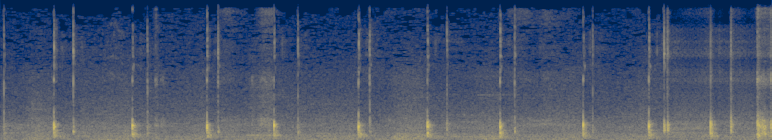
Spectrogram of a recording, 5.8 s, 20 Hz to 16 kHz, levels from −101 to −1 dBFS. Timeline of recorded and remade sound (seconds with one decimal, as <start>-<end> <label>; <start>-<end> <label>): 0.0-5.0 recorded; 5.0-5.8 remade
